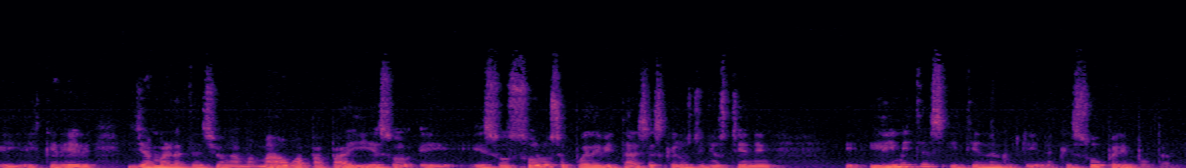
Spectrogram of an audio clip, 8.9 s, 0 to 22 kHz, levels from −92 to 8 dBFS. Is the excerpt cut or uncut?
uncut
